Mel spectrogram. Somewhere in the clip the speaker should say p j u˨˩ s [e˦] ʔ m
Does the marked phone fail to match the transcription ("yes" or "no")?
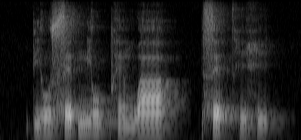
no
